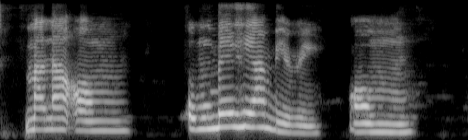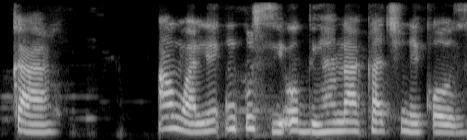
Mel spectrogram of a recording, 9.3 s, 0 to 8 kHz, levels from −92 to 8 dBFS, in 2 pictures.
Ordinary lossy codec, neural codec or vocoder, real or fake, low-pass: none; codec, 44.1 kHz, 2.6 kbps, SNAC; fake; 7.2 kHz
